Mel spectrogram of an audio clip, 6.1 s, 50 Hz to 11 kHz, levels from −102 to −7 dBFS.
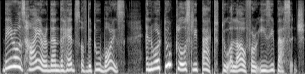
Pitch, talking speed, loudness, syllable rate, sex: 250 Hz, 195 wpm, -18 LUFS, 5.3 syllables/s, female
